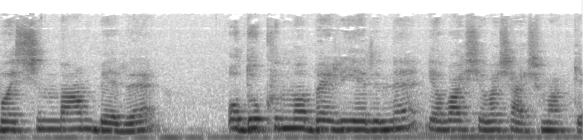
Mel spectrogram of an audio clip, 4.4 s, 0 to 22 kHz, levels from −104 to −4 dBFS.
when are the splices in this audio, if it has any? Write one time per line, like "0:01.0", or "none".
none

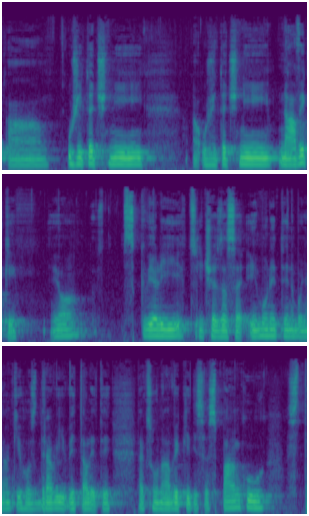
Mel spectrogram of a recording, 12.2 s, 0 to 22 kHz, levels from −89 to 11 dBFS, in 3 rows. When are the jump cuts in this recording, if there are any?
0:02.5
0:06.6
0:10.7

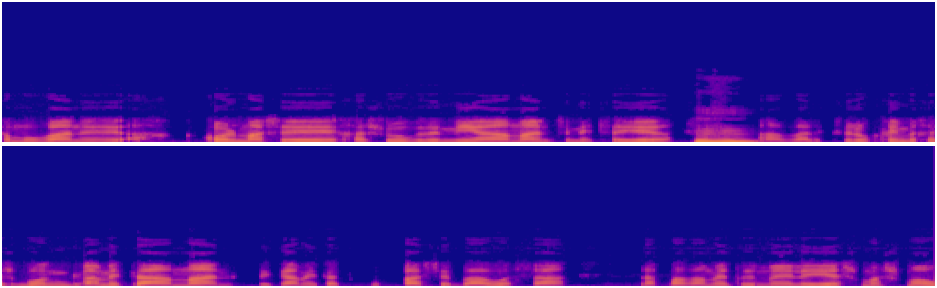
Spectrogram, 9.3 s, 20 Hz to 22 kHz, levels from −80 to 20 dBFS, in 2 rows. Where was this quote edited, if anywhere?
none

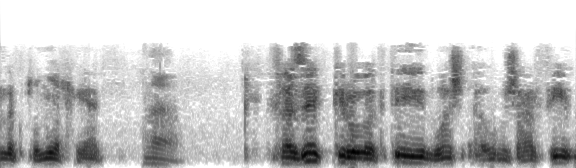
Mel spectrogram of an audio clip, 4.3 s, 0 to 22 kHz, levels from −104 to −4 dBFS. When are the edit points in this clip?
0:01.9
0:03.2

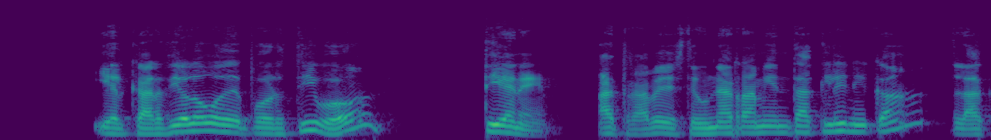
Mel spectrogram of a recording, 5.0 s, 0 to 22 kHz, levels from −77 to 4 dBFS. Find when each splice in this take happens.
0:02.9

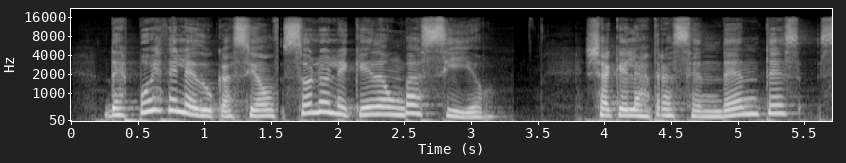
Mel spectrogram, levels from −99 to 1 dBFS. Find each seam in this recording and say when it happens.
0:01.5
0:02.5
0:04.3

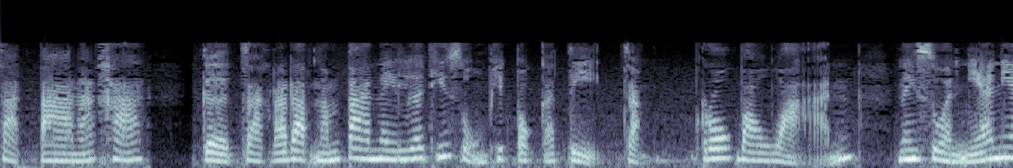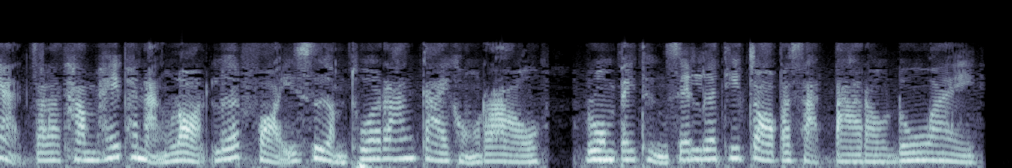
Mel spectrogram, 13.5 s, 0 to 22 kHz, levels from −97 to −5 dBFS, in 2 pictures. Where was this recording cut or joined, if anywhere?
none

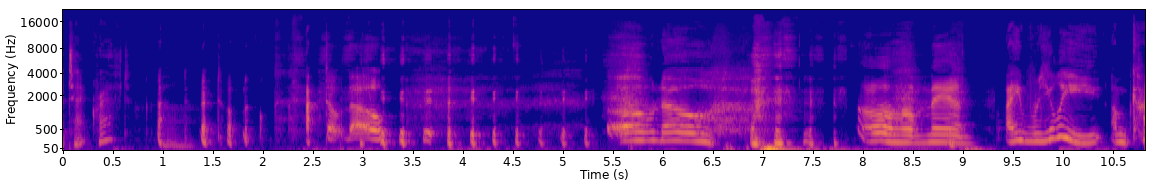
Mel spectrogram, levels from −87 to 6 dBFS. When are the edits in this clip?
none

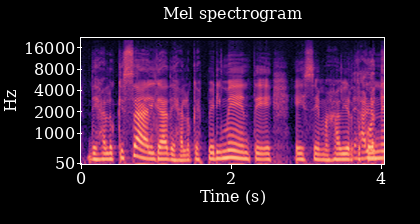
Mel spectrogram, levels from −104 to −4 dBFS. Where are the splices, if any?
none

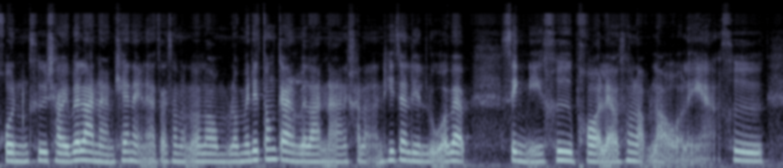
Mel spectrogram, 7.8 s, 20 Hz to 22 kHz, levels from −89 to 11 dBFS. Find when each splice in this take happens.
0:05.0

